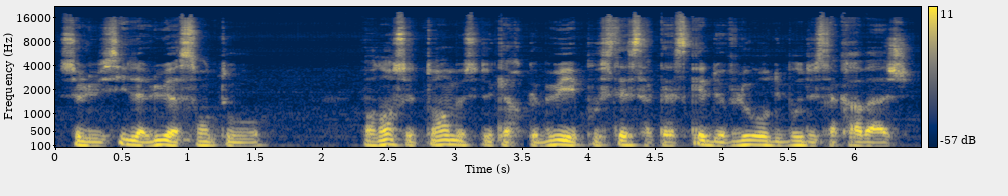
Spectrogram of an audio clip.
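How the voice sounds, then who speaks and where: Mellow, husky male audiobook narrator. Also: lowish voice, steady tone, normal speed. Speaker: audiobook reader. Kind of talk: scripted narration of a classic novel.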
